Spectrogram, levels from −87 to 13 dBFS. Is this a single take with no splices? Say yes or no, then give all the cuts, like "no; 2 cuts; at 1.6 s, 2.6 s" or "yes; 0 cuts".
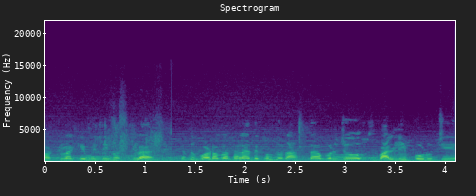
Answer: no; 1 cut; at 1.3 s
